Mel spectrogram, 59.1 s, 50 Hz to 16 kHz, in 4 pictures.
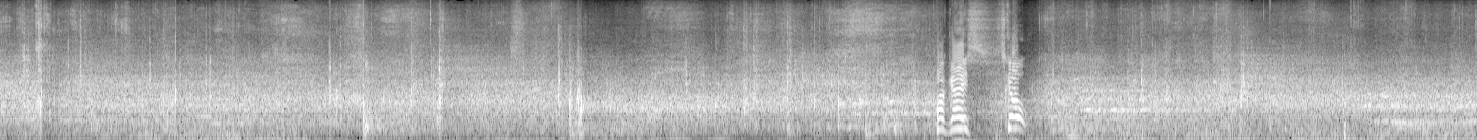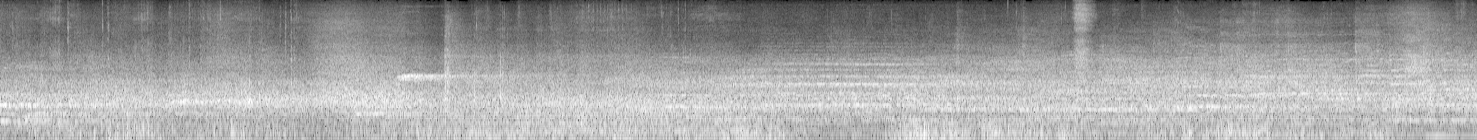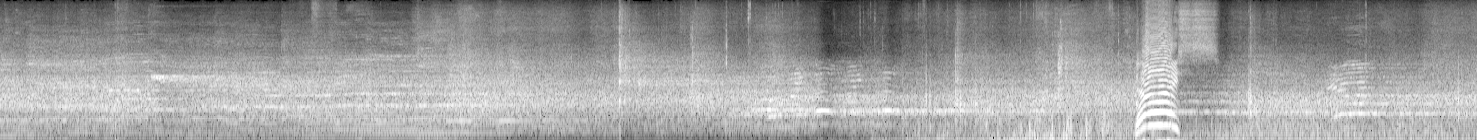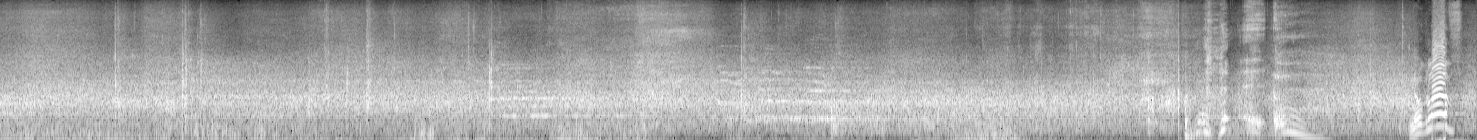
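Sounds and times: skates sticks and puck on ice: 0.0s - 59.0s.

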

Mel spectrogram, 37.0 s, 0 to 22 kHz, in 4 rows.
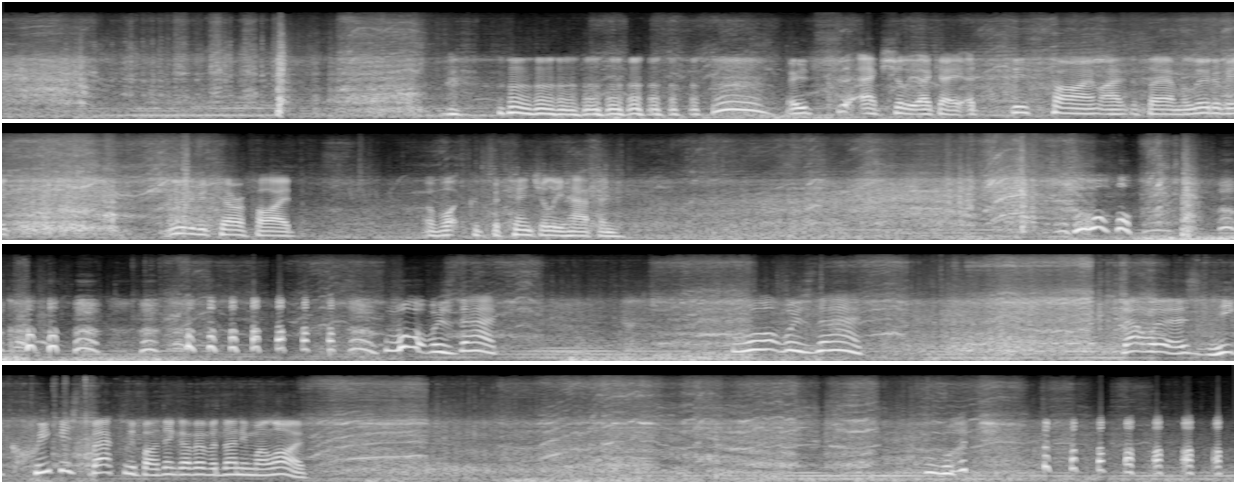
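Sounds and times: rc buggy running on dirt: 0.0s - 36.9s
toy car striking the ground: 0.1s - 3.2s, 14.4s - 18.4s, 24.9s - 28.4s, 30.0s - 34.6s
man laughing loudly: 3.3s - 5.9s, 17.1s - 21.8s, 34.7s - 36.9s.

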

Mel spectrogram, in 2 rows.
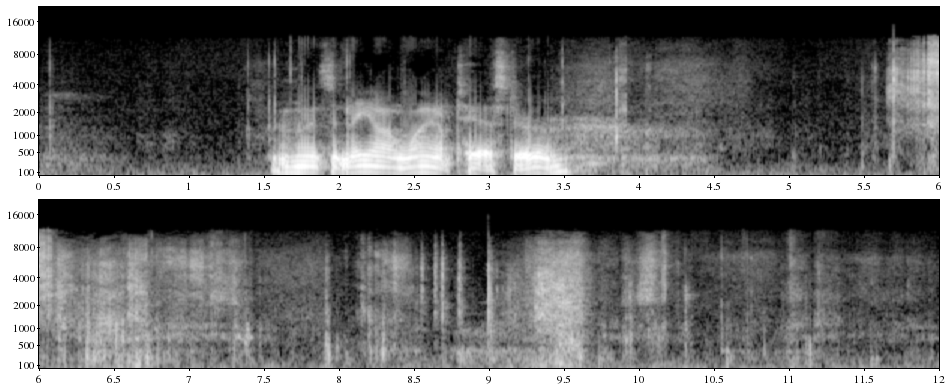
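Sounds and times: paper pages turning: 5.5s - 12.0s.

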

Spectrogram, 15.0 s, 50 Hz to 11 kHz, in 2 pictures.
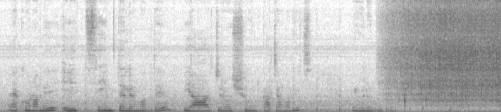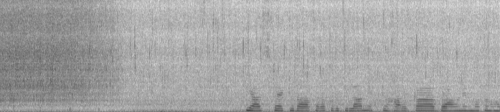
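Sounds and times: onions sizzling in hot oil: 5.7s - 15.0s.

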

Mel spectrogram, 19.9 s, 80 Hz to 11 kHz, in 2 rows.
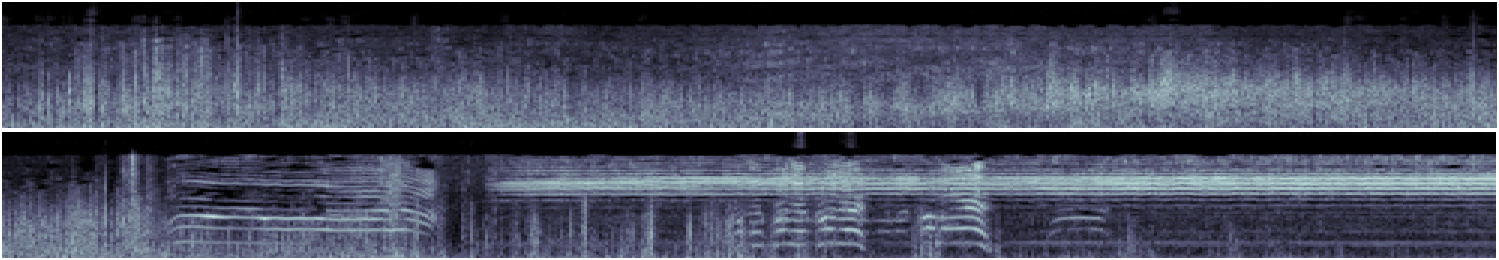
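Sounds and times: wind buffeting microphone: 0.0s - 19.9s.

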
